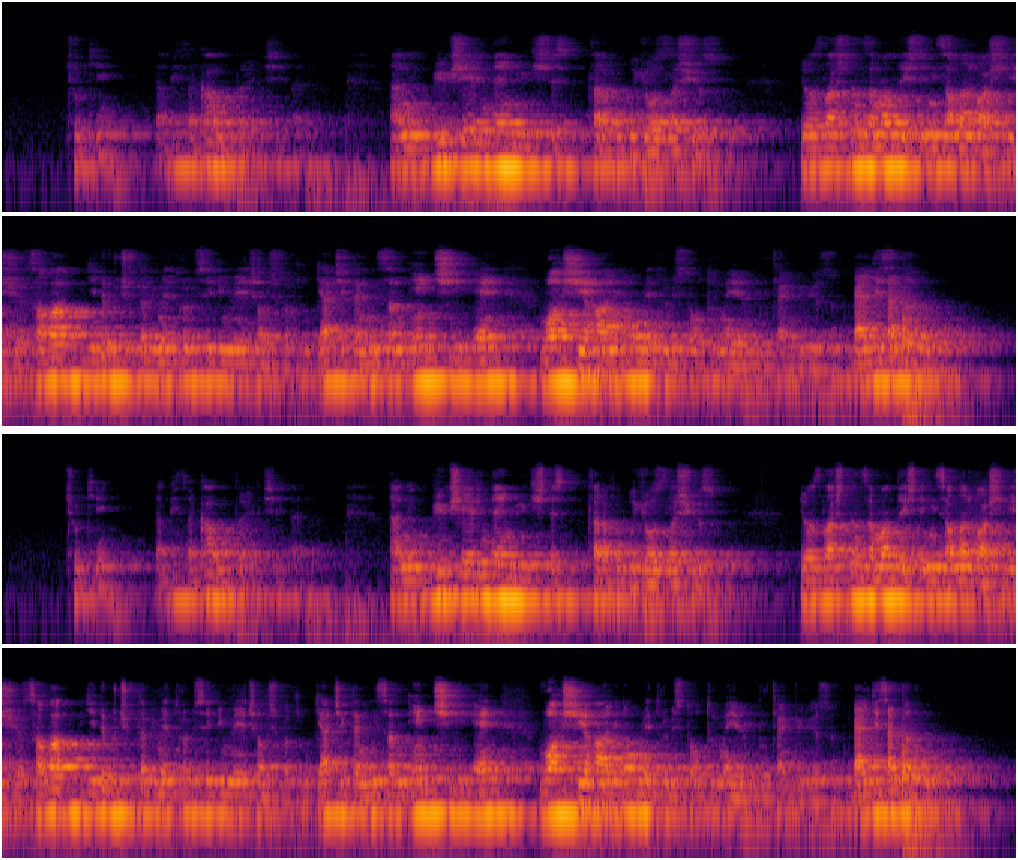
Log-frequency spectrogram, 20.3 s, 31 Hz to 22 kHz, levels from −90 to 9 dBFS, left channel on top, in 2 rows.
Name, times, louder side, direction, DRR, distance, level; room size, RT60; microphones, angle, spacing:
voice 1, 0.7-1.0 1.5-3.0 3.9-5.6 5.9-7.1 8.0-15.1 15.5-19.5, equal, 80° right, 2 dB, 1.2 m, -25 dB
14.0 x 5.2 x 2.7 m, 1.5 s
head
